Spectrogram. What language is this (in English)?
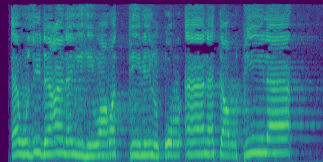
Arabic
